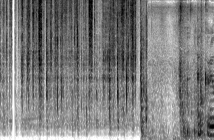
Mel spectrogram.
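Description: Scissors snipping and plastic wrap and packing tape crinkling as a parcel is cut open. The sound is a dense, fast run of clicks and crackles, fast-forwarded, that stops abruptly about three seconds in.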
